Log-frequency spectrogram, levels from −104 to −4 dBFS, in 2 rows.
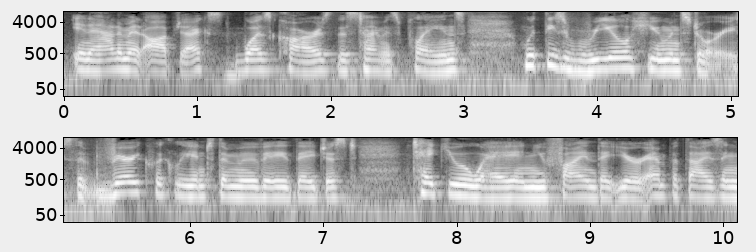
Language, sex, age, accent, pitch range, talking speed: English, female, 40-59, American, 160-195 Hz, 180 wpm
